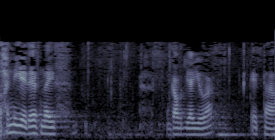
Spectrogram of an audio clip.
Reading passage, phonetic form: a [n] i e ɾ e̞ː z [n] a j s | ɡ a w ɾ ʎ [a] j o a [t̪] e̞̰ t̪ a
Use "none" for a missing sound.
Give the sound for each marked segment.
n, n, a, none

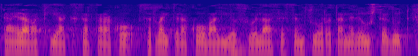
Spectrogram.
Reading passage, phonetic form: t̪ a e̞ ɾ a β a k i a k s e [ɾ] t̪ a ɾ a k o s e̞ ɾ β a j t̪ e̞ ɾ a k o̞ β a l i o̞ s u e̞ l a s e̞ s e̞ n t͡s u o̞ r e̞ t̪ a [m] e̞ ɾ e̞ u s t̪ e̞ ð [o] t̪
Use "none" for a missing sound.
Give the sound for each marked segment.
ɾ, n, u

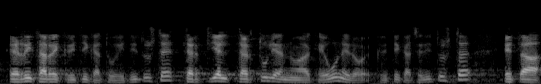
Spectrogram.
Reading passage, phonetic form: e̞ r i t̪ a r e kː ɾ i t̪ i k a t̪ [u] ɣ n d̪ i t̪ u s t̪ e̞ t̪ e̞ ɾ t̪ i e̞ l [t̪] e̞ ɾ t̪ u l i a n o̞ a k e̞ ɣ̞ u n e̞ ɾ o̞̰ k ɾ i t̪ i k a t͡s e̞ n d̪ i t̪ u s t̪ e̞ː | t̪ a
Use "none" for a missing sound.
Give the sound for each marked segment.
u, t̪

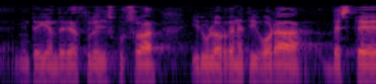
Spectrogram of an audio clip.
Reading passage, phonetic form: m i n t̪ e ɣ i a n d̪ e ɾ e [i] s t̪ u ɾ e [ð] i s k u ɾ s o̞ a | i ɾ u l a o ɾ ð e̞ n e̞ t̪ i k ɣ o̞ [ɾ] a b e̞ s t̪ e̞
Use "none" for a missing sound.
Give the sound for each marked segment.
a, ð, ɾ

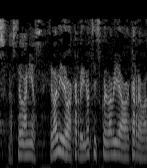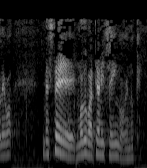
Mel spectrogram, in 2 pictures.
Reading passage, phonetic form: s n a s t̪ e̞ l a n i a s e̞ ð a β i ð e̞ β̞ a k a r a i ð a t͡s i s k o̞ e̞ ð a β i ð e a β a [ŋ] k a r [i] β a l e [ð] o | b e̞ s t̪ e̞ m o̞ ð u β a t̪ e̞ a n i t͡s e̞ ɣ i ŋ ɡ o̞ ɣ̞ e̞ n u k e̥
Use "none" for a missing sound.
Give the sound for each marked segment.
none, a, ɣ

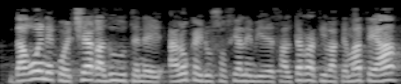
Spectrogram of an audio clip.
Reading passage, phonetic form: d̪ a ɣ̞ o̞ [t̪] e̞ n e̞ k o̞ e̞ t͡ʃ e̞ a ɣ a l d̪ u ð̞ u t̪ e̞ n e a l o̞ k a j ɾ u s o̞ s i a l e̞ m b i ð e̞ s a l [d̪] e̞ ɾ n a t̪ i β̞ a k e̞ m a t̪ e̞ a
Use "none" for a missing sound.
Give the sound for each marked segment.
none, t̪

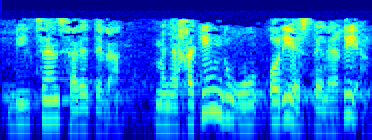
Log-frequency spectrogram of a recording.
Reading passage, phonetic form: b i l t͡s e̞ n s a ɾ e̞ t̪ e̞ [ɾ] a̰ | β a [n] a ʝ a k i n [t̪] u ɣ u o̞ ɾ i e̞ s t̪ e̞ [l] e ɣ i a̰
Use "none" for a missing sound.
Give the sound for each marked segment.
l, ɲ, d̪, l

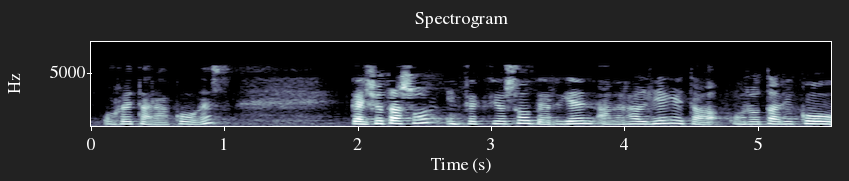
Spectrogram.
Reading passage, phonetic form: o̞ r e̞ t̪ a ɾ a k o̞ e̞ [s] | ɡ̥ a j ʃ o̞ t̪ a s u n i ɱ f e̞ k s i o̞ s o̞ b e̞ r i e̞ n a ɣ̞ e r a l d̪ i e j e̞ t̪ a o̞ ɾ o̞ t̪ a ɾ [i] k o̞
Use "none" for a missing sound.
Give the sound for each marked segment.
s, i

